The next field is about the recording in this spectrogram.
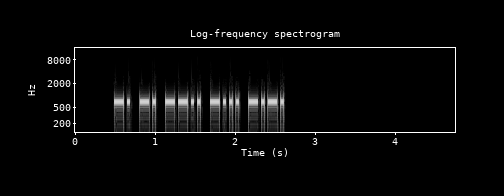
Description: Morse code, heard as a keyed tone, about 29 wpm, 700 Hz. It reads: NNZBC
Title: Code Groups - 5 Letters - 30wpm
